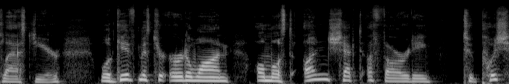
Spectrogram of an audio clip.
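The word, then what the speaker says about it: Erdoğan: Erdogan, that's how that's pronounced.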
